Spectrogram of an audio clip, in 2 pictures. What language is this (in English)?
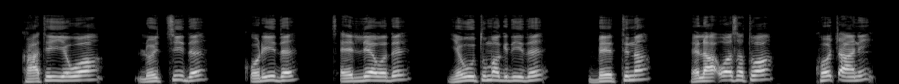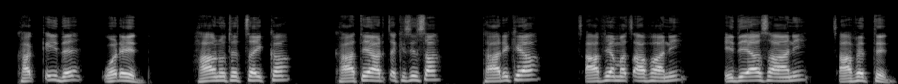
Dawro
